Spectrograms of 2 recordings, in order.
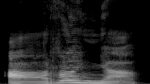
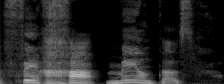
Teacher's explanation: Quando nós pronunciamos aranha, o rá do aranha, do rã, tá na ponta da língua. Aranha. Agora, quando a gente pronuncia ferramentas, o rá parece que tá lá na garganta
